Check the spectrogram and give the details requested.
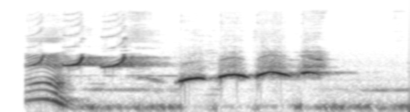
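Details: Indian ringneck parakeet talking, repeating the word Mitthu: a bright whistled opening followed by a chain of four quick rising, wavering notes, clean and close, with faint low background hum.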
